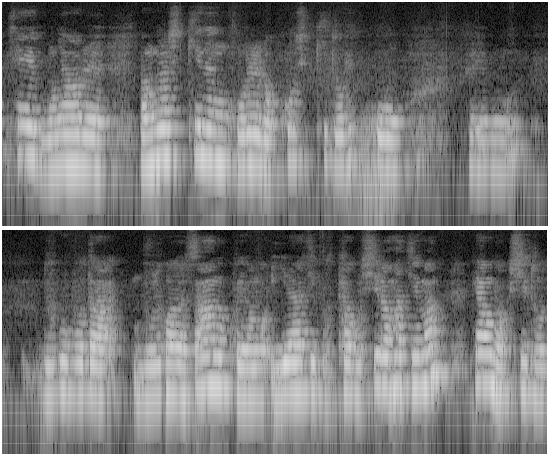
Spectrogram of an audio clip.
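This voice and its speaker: A distant, slightly muffled recording in a roomy space carries a woman with a mellow voice. She is a film director at a Q&A, giving long, reflective answers. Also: lowish voice, a little hiss or hum. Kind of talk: audience Q&A talk. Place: cinema hall at a festival Q&A.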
